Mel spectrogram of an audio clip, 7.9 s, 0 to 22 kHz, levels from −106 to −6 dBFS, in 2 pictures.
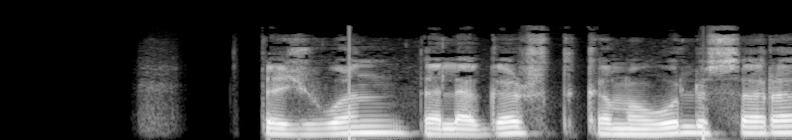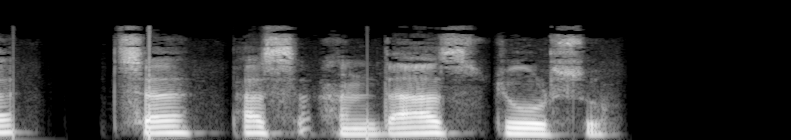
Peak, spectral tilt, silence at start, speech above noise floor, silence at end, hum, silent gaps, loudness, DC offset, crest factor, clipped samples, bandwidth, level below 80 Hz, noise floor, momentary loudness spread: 0 dBFS; -6.5 dB/octave; 1.35 s; over 76 dB; 0.95 s; none; 4.29-4.46 s; -15 LUFS; under 0.1%; 16 dB; under 0.1%; 11 kHz; -46 dBFS; under -90 dBFS; 10 LU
